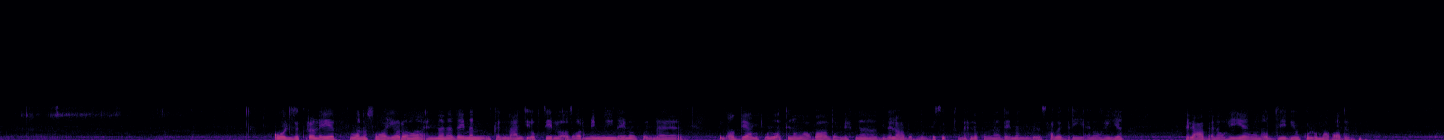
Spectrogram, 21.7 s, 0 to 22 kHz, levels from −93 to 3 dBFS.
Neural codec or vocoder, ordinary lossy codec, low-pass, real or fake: codec, 32 kHz, 1.9 kbps, SNAC; none; 5.4 kHz; fake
